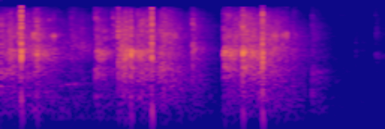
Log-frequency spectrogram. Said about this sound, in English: And then they have a moment of silence. And then they break into great laughter and applause. Jesus is risen again. Let's try that again. Three claps.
